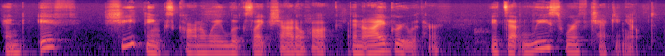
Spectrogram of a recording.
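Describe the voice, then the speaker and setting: A woman's voice: low-pitched, animated, normal speed, vocal fry, a bit bright, heavily acted. A woman voicing a bold, smart schoolgirl in a storybook, confident and urging. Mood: earnest. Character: bold, smart schoolgirl backing her friend.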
